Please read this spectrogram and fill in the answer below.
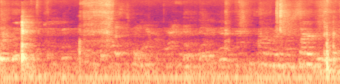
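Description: Electric pottery wheel running with a low steady hum while a tool scrapes excess clay off a faceted bowl in faint rubbing strokes; a sharp tap about a quarter second in, and a fainter one about a second in.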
